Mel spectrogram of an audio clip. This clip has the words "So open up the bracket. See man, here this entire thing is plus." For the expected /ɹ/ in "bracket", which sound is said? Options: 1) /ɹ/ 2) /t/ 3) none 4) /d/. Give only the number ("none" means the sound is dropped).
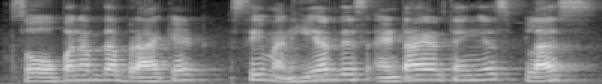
1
